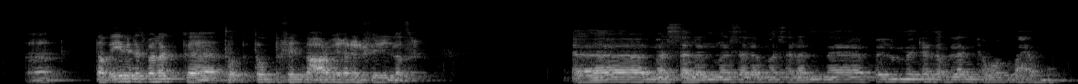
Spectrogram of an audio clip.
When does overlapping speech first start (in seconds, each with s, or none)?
none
